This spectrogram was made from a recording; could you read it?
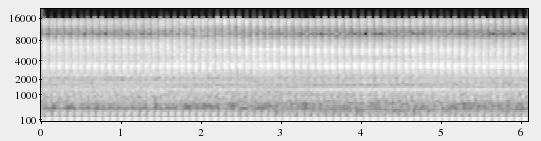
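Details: Honda CG125 old non-Euro 2010-11 model after ring and piston work; fast even ticking about four a second over steady single-cylinder idle: tappet noise, loose clearance from jammed rocker.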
